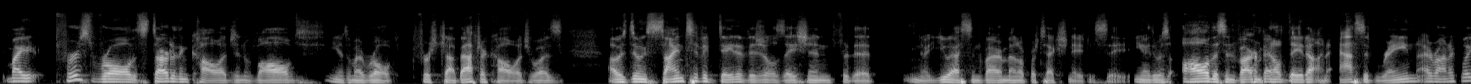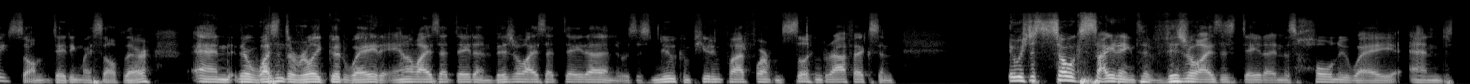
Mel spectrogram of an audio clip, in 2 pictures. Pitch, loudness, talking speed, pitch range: 110 Hz, -22 LUFS, 185 wpm, 95-120 Hz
